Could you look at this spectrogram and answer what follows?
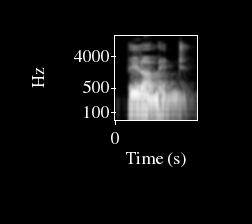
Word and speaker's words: pyramid: Say this word: pyramid. This Y gives the sound of E.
